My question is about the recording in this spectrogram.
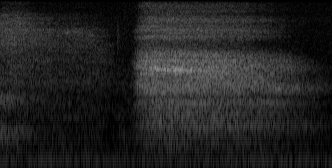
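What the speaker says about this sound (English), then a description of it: "Continue connecting your breath to your throat so you feel almost like your breath is thicker" A single deep ujjayi breath during a yoga class draws slowly through a constricted throat, a soft, close, hissing rush that swells after a quiet lead-in and then gradually fades.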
